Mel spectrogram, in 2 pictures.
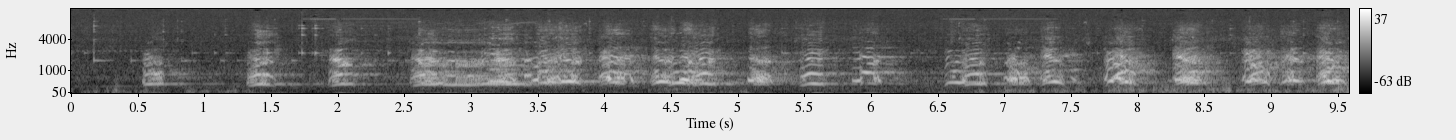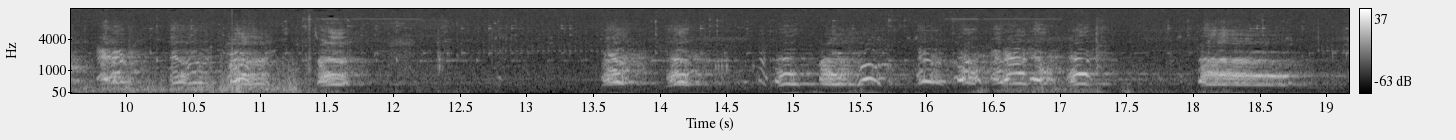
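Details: Pack of Basset Hounds from the French Rallye de l'Allagnon affix following a scent trail, a dense chorus of overlapping bays and yelps, rapid and irregular, pausing briefly before resuming.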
